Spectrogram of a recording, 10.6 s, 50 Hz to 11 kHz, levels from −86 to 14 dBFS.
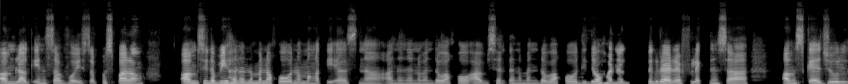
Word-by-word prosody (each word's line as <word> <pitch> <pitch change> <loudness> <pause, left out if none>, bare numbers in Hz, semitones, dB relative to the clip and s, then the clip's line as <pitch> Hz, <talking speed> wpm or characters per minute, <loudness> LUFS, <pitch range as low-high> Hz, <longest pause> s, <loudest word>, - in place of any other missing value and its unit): um, 205 +1 +5
log 205 -1 +5
in 210 -2 -2
sa 200 -1 -1
voice, 180 -1 -4
tapos 215 +2 -4
parang, 210 -1 +5 0.5
um, 230 +1 +8
sinabihan 250 -1 +3
na 245 - -2
naman 235 -1 -3
ako 220 0 0
ng 225 - -6
mga 215 0 -4
TL's 200 0 -4
na, 195 -1 -5
ano 190 0 -7
na 190 - -10
naman 185 0 -12
daw 185 -1 -2
ako 205 +3 -5
absent 190 0 -3
na 195 - -6
naman 185 0 -12
daw 190 - -2
ako, 220 -2 -2
'di 200 - -10
daw 210 +1 +4
ako 220 0 0
nag 215 -1 -1 0.3
nagre-reflect 200 -2 +3
do'n 205 -1 -7
sa, 190 -1 +2 0.5
um, 205 0 +6
schedule 200 0 +1
205 Hz, 200 wpm, -24 LUFS, 195-215 Hz, 0.5 s, um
